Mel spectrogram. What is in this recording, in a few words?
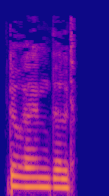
"gerändelt", German; adjectives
